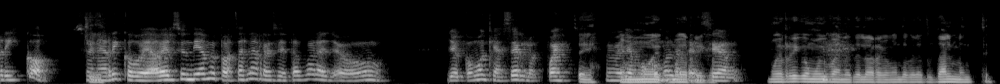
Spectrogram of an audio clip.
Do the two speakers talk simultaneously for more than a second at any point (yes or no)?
yes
